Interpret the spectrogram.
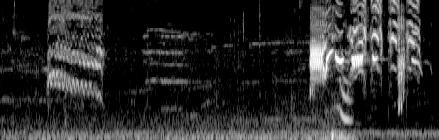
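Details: Pet ring-necked parakeet giving a short buzzy squawk, a long quiet pause with faint background hum, then a loud run of harsh, clipped squawking notes near the end.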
